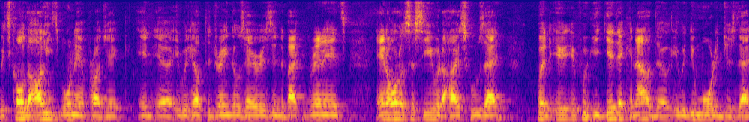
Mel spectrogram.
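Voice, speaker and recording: Very fast and fairly even in intonation, a man's speech competes with noticeable background noise. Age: 60s. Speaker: parish council member. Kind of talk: casual chat. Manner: halting, many repetitions.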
